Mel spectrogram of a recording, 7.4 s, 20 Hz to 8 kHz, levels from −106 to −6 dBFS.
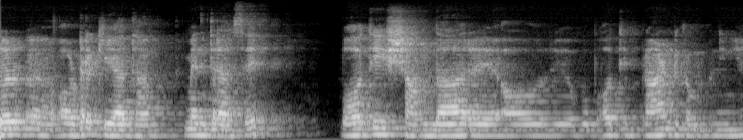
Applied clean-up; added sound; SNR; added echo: none; none; none; reverberation time 0.8 s.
